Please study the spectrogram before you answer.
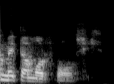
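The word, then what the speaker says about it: μεταμόρφωσις: original es una palabra griega oyeron y se pronuncia metamorfosis ya dijimos que viene de dos vocablos meta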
